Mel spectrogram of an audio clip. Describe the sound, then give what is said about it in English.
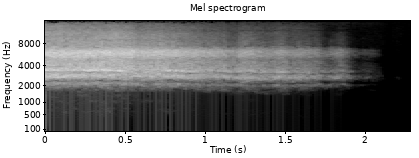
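A voice makes a steady, breathy "shh" hiss, mimicking air escaping from a flat tire, as a class's reply to the classroom attention call "flat tire". The hiss holds high and even for about two seconds before fading out and stopping. “And she says, flat tire. And then the class goes, shh.”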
